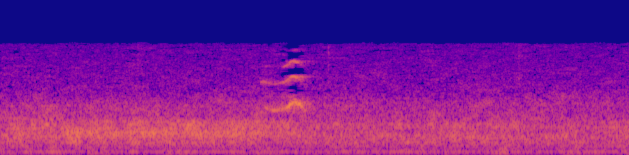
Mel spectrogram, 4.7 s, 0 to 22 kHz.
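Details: A female tawny owl at 4:33 a.m. on 3 December 2013, perched by her nest box after eating, gives a single short, sharp, mid-pitched call against a steady background hiss and low hum.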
